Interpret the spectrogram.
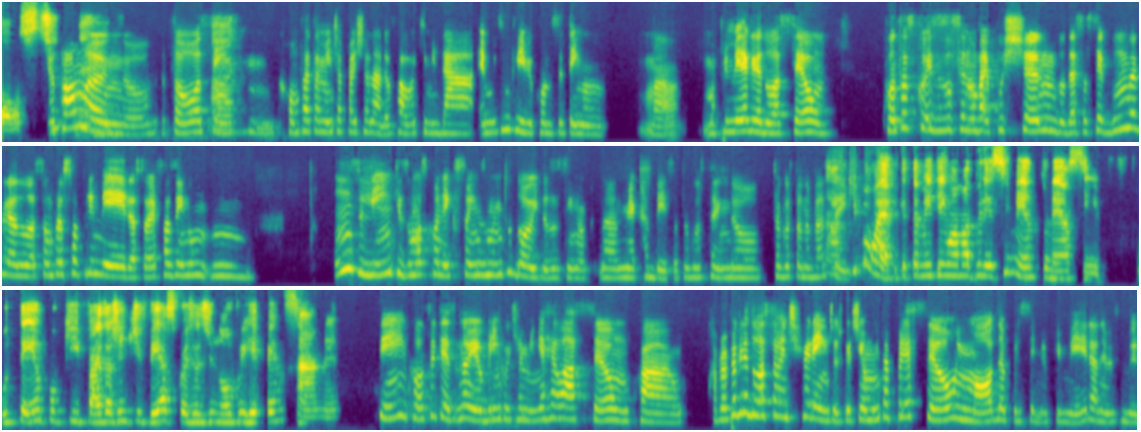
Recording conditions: video call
